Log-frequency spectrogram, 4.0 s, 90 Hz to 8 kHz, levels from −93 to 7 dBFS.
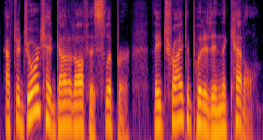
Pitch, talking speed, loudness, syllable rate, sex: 140 Hz, 245 wpm, -15 LUFS, 5.9 syllables/s, male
